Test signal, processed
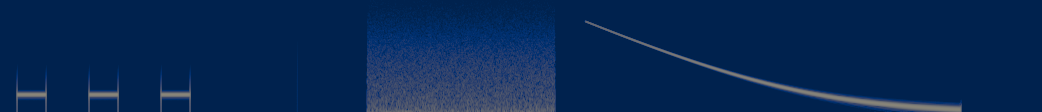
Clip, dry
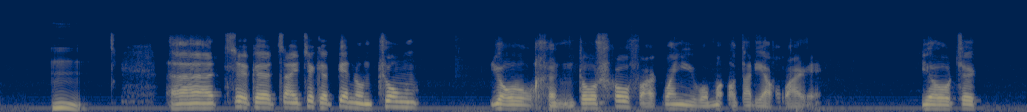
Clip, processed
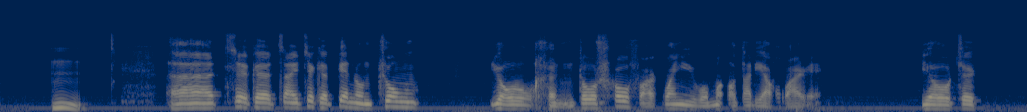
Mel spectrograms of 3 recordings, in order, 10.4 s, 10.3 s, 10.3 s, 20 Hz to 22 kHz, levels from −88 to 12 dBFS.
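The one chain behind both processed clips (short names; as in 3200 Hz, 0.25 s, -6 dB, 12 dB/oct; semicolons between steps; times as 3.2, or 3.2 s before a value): high shelf 5300 Hz -8.5 dB; gain -6.5 dB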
